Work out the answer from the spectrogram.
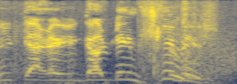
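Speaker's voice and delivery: high, garbled toothless southern voice; mock holler with no teeth; screaming southern boss. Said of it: "he starts screaming into the radio".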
